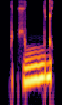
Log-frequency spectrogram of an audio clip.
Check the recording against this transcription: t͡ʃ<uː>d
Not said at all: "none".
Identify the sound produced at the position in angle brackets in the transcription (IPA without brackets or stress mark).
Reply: uː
